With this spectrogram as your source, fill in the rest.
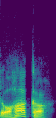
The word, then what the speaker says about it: Oaxaca: We were talking about Oaxaca. I think that's how you would pronounce that, right?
